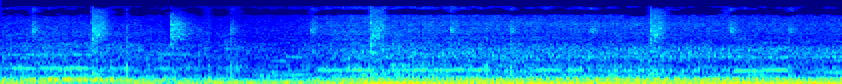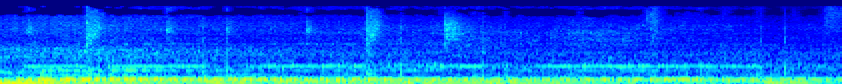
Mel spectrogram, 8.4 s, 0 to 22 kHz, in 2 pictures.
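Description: Air-cooled flat-six engine of a 1980s Porsche 911 Carrera Targa running as the car pulls away and drives off, a low rumble that eases about halfway through, under background music.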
